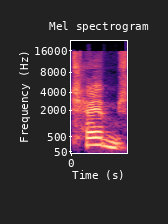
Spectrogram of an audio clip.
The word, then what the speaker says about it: Thames: It's Thames. It's TH. The H is silent.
